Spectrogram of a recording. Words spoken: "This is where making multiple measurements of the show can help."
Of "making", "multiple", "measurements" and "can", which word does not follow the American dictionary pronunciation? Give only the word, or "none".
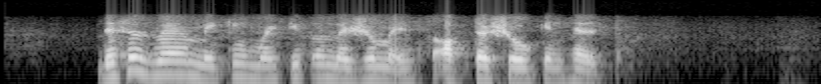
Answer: none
